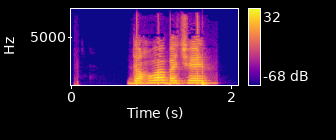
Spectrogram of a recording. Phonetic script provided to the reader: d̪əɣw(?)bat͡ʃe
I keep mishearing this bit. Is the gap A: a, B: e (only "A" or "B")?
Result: A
